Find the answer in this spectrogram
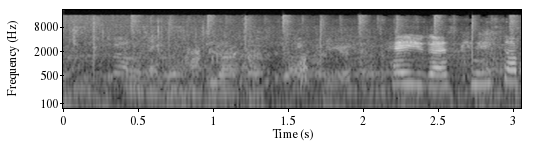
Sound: dogs growling; upbeat music continues

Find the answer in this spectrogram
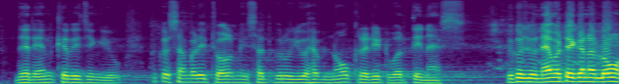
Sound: few Laugh

